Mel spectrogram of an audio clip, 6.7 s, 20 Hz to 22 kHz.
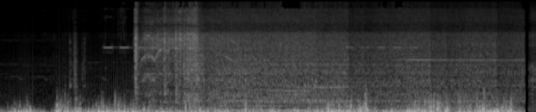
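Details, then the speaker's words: Opel Vectra B CDX 2.2 16V, started for air con pressure check before regas: brief crank, catches cleanly, smooth even idle without misses or knocks; normal start. "Sounds well. Should do, it does work alright."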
